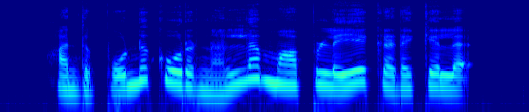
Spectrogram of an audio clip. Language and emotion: Tamil, sad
